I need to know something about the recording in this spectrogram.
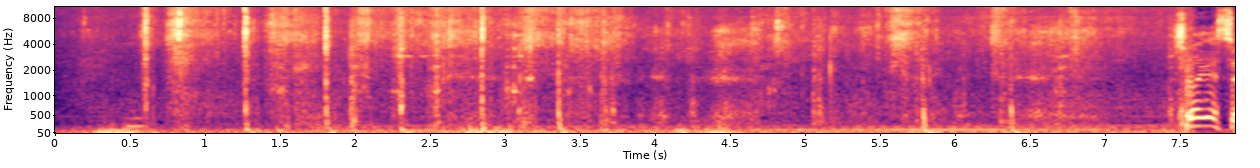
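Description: Dry corn stalks rustle and crackle under a man's knees and hands.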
